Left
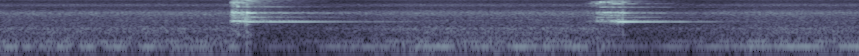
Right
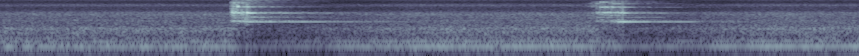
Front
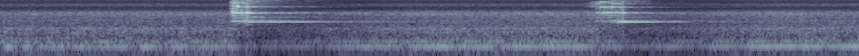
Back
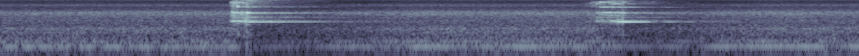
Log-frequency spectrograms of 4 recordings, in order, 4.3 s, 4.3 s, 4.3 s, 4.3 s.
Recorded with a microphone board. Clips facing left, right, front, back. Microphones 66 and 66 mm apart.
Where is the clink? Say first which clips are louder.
Left 1 dB, back 1 dB; 140° left, 0.5 m.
